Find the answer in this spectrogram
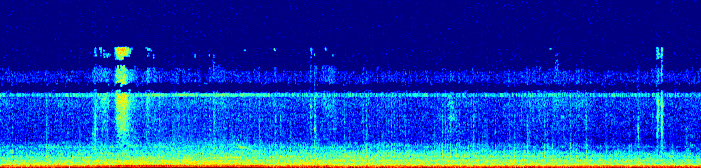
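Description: Low, steady rumble of a car's road and engine noise heard from inside the cabin while driving, swelling louder for a few seconds about a second in.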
